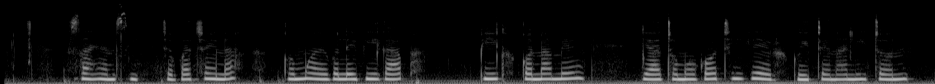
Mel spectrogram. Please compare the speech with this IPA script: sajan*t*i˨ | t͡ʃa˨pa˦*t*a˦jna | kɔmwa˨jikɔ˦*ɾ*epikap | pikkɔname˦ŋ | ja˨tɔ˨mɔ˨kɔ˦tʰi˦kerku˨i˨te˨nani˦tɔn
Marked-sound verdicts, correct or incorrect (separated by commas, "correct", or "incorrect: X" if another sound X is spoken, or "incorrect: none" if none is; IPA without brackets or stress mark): incorrect: s, incorrect: t͡ʃ, incorrect: l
